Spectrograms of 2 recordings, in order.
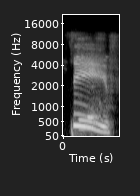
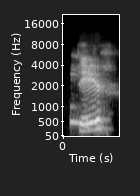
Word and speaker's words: thief: Bilal, thief. Thief. Masih T. Thief. Ujung lidahnya keluar. Seperti pengucapan huruf sa. Sa. Thief. Yes, that's it. Baru betul.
